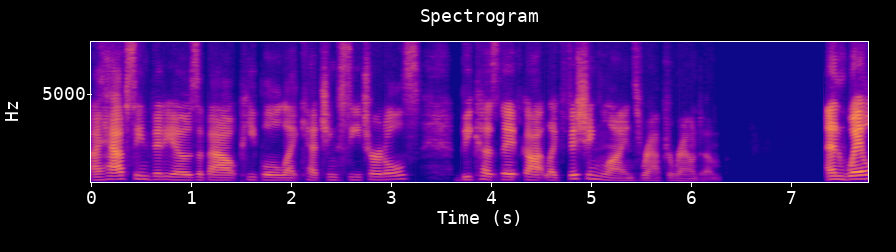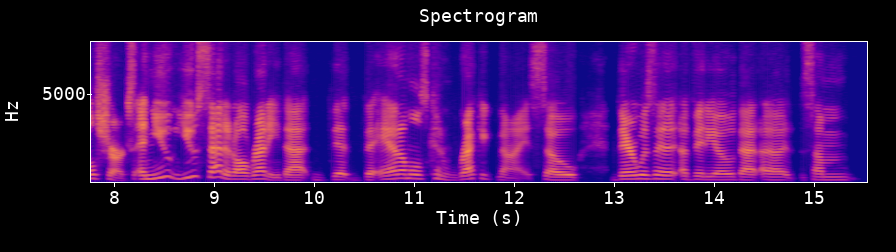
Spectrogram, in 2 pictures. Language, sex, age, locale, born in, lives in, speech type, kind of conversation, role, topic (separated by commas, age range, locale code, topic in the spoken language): English, female, 45-49, en-US, United States, United States, conversation, podcast, guest, How can everyday choices and community efforts help protect ocean health?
